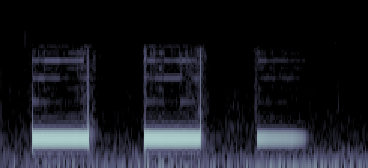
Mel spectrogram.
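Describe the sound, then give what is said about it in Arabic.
A telephone busy tone after a caller's line dropped during a phone-in call: three steady beeps at an even pace, each roughly a third of a second with short gaps, loud and clear with no voices. “لعلك تعاود الاتصال أخ عزان، كأن الهاتف بيني وبينك انقطع”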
